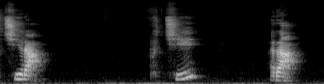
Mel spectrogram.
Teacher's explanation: there are two syllables in this word and the last one has stress · There are 2 syllables in this word, and the last one has stress. Вчера. And here in this word, the sound V will pronounce as its voiceless counterpart sound F.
